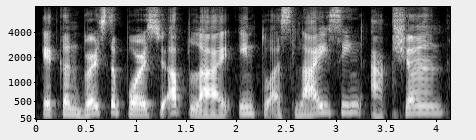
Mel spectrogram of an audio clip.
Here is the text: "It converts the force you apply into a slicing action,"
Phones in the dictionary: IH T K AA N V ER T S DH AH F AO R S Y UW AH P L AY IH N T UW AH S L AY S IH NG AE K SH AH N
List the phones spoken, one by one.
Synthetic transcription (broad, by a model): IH T K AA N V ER T S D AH P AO R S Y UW AH P L AY IH N T UW AH S L AY S IH NG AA K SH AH N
